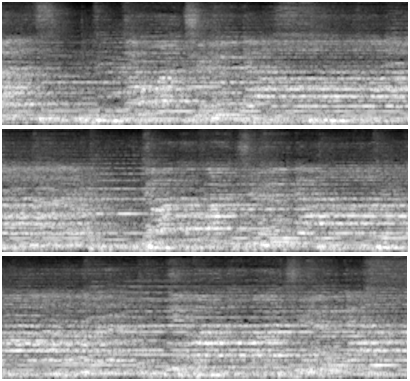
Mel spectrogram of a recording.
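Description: Church choir and worship singers singing a gospel worship song together with instrumental accompaniment, in sustained chords. New phrases start about five and a half seconds in and again near ten seconds.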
